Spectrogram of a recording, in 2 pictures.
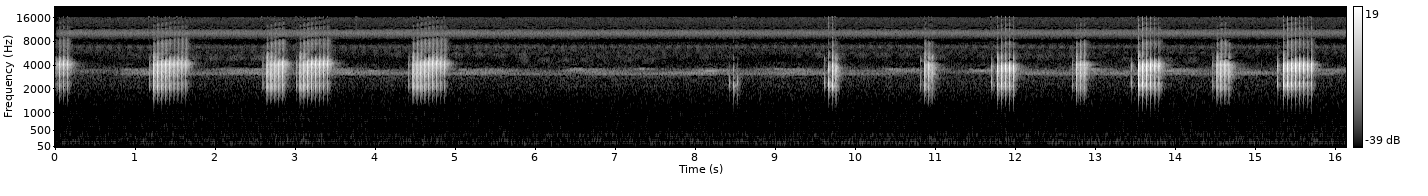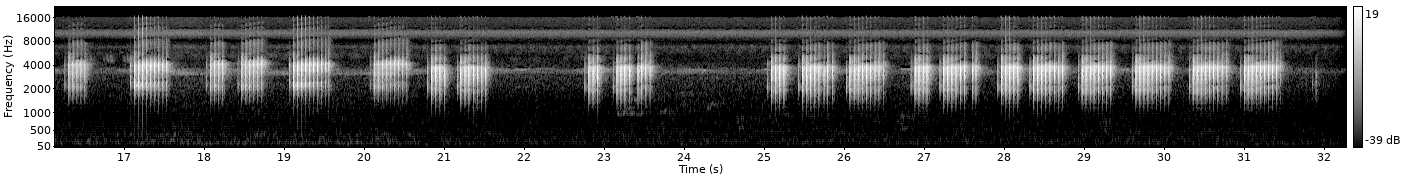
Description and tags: asian frog
I was recorded this sample in Thailand, Koh Samui, Mae Nam, 24 November 2010;
Recorded with ZOOM H4N;
asia, bugs, crack, crunch, field-recording, forest, frogs, jungle, nature, night, thailand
